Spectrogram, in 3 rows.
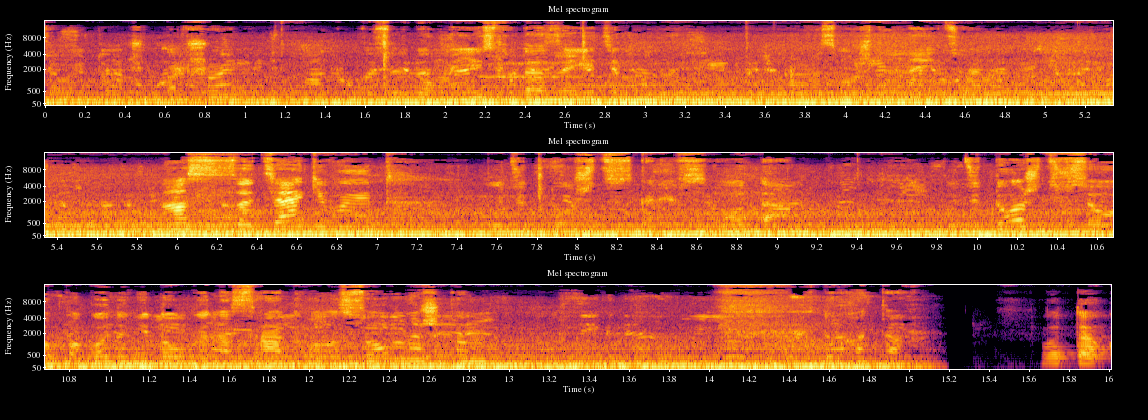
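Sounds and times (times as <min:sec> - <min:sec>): car engine and road rumble: 0:00.0 - 0:15.2.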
